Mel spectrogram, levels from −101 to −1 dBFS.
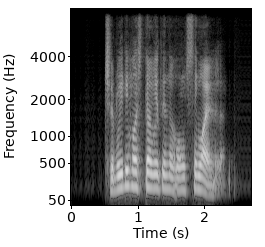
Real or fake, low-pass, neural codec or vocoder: fake; 7.2 kHz; codec, 16 kHz, 0.5 kbps, FreqCodec, larger model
